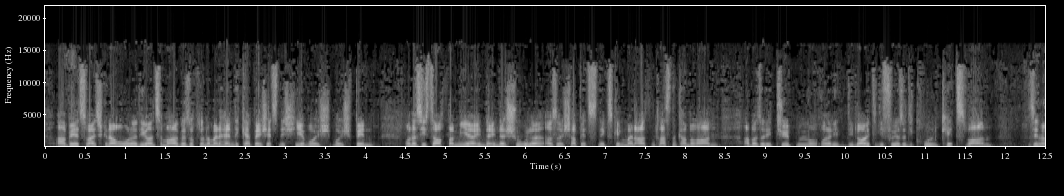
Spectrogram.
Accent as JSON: {"language": "German", "country": "Switzerland", "said": "Ich bin äh, Schweizer. Vielleicht hört man das ein bisschen raus dann später"}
